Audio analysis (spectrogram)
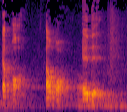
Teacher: وما ممكن أن ينتج هذا الصوت إلا مع الصويت الذي يصاحب القلقلة اللي هو الطقة، احنا نسميه اقا اقا اد.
